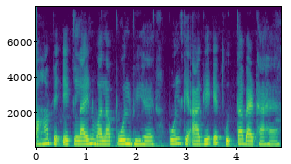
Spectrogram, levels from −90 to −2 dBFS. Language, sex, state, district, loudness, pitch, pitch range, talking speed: Hindi, female, Jharkhand, Palamu, -15 LUFS, 220 Hz, 205-235 Hz, 185 wpm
